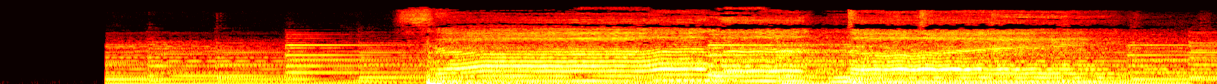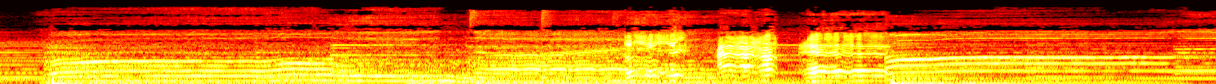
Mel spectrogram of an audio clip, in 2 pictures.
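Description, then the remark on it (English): Goat bleats are strung together into a bouncy Christmas melody over loud, full backing music, the wavering cries carrying the tune almost without pause for about twelve seconds. “Goat Girl Strikes. Yeah, you were not a fan of this song before the show.”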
